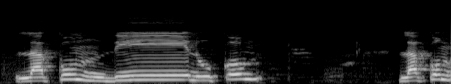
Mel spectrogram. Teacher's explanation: लकुम इसमें गुन्ना नहीं करना मीम में, इज़हार शफवी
